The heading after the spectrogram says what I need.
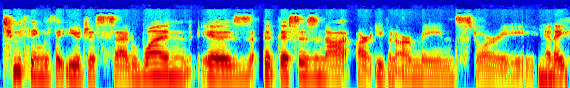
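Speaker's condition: No condition

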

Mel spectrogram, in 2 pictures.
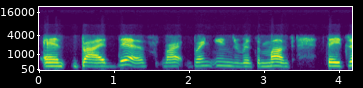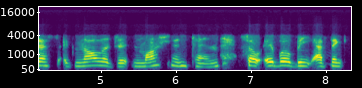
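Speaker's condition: Brain aneurysm rupture; sudden ruptured brain aneurysm

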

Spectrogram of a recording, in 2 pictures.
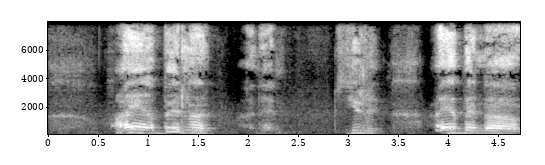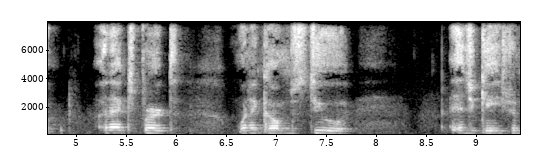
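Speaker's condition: Cerebral palsy; condition audible in voice

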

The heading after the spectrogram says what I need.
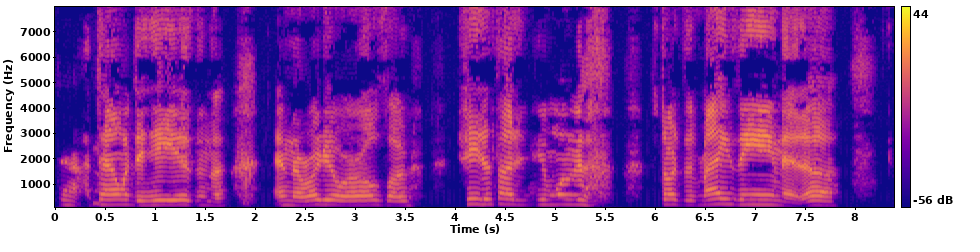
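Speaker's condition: Double hemiplegia cerebral palsy

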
